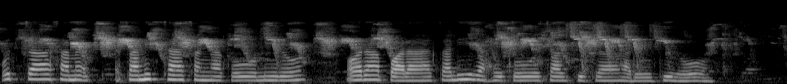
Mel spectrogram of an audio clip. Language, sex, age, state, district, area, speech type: Nepali, female, 45-60, West Bengal, Jalpaiguri, rural, read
